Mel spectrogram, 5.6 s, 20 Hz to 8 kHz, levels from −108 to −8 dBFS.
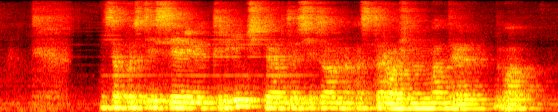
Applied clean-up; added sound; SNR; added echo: neural separator model SepFormer DNS4.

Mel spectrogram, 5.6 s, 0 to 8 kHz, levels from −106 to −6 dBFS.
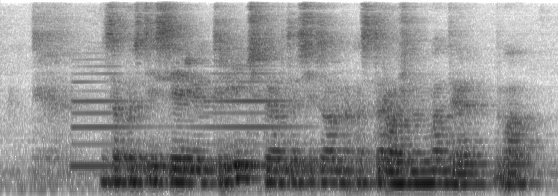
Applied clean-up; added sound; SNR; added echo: none; Wind instrument, woodwind instrument; 15 dB; reverberation time 0.6 s.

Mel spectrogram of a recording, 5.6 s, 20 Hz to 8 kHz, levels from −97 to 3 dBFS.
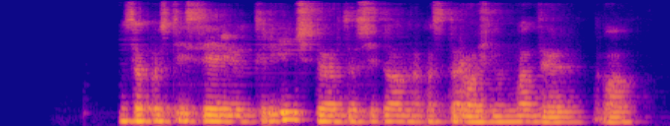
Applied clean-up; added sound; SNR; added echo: neural mask model DeepFilterNet 3.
